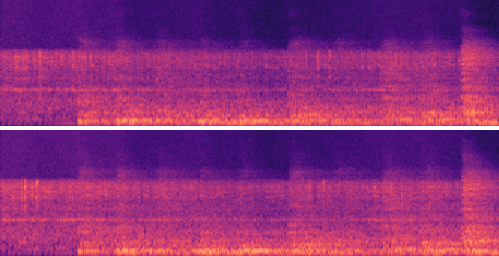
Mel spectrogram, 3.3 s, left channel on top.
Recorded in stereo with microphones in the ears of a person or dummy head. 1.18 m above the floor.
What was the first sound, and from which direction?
Running footsteps, 35° left (ahead or behind).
